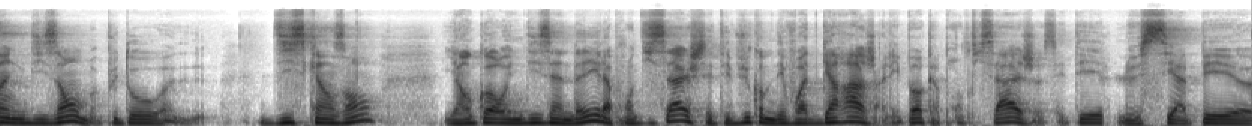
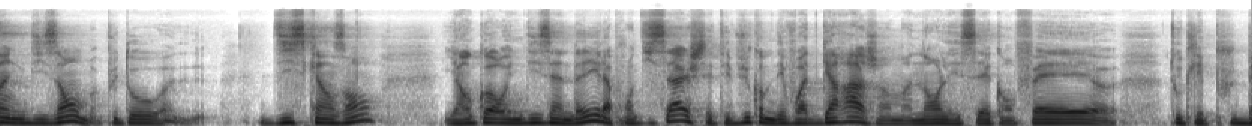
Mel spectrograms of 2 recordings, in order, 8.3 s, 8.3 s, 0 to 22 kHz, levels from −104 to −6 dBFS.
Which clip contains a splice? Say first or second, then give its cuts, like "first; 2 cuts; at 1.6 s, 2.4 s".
first; 2 cuts; at 5.8 s, 7.3 s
